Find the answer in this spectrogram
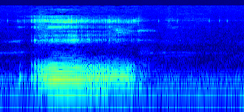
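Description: A man's drawn-out, wordless voiced sound, like a hesitating "euhhh", lasting about a second and wavering in pitch, over a faint low room hum.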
